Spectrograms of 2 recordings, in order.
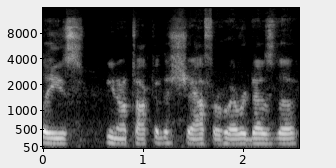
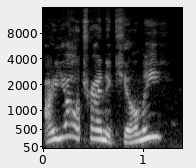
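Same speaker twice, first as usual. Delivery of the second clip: play-acted playful ribbing tone, very high pitch; 11 semitones higher than usual. Retelling a complaint at the concierge desk: retelling own joking question. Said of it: "in a joking manner".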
